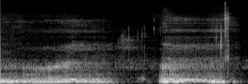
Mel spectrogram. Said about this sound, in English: The dogs are trying to take her toy and she ain't having it. So she's laying there growling like a bear.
